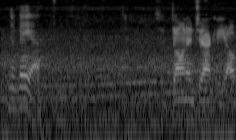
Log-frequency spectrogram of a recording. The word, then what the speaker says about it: Nevaeh: Nevaeh. Nevaeh.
